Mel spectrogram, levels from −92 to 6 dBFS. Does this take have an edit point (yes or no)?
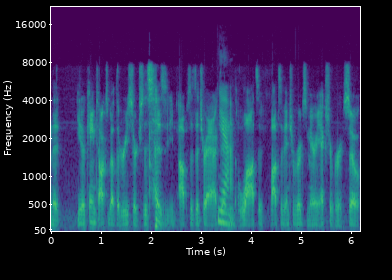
no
